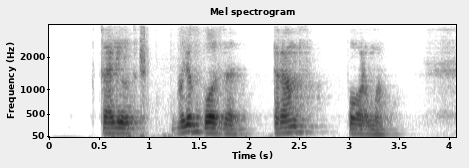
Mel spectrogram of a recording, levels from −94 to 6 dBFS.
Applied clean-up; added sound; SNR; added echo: neural mask model DeepFilterNet 3.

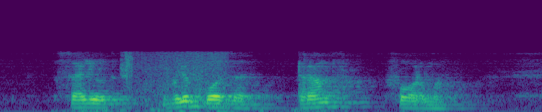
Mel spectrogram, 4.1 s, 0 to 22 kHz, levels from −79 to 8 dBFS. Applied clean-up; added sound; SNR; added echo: none; Fire; 18 dB; reverberation time 0.8 s.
